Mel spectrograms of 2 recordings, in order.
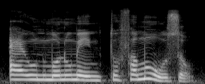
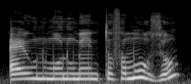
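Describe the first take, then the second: First: The voice falls at the end. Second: The voice rises at the end.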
